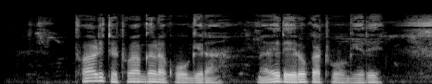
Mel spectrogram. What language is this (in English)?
Ganda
